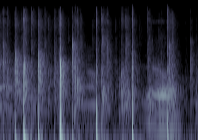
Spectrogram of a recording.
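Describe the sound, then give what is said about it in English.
Several sharp claps ring out at an uneven pace, loud single hits scattered among quieter ones, while voices murmur underneath. “Yeah, that's worth clapping.”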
